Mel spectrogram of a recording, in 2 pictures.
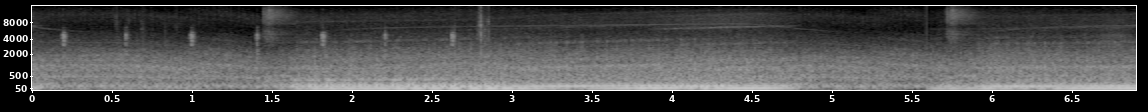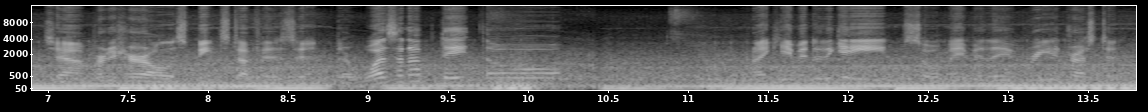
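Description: A truck engine rumbles deeply, surging and easing off as it drives.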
